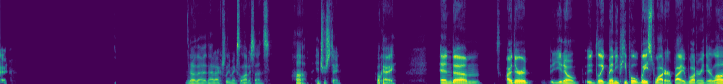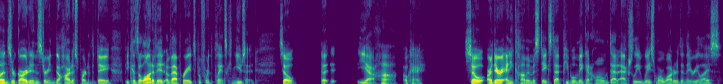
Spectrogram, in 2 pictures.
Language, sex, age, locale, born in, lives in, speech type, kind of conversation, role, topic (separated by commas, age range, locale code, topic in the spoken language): English, male, 20-24, en-US, United States, United States, read, expert-assistant, asker, Why should we conserve water?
